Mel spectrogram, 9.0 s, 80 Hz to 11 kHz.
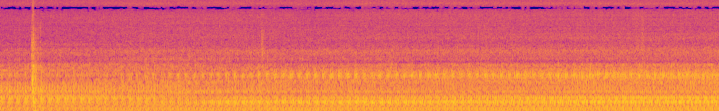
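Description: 2019 Ford Mustang GT's 5.0-litre V8 idling steadily through its stock exhaust shortly after its first cold start. There is a single short click about half a second in.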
